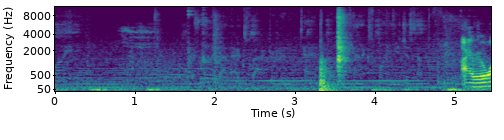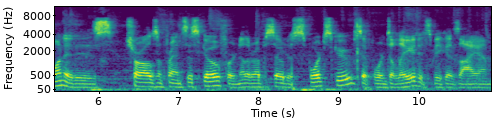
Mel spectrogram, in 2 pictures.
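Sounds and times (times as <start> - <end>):
door shutting: 3.3 - 3.9
speech: 5.1 - 10.8.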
